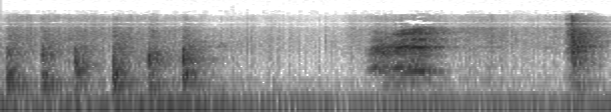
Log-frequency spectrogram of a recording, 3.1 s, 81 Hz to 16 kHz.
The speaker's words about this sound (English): Finally, he finds room 314, the number Batman had given him at the end of the hall. He stops and knocks on the door.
